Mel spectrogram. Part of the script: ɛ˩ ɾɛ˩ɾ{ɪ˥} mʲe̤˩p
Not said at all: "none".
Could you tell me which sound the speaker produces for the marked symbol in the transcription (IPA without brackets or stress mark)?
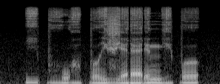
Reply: ɪ˥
